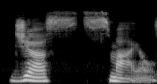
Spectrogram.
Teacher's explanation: Também junta os dois S porque o T do Just acaba não aparecendo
